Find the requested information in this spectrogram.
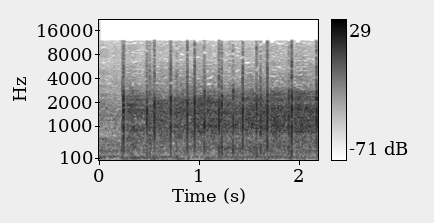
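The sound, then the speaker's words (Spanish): Audience applause at a Málaga fair event, with many sharp hand claps rising abruptly and then running on as a dense, lively, moderately loud patter of overlapping claps. “Un aplauso para Borja, claro.”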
